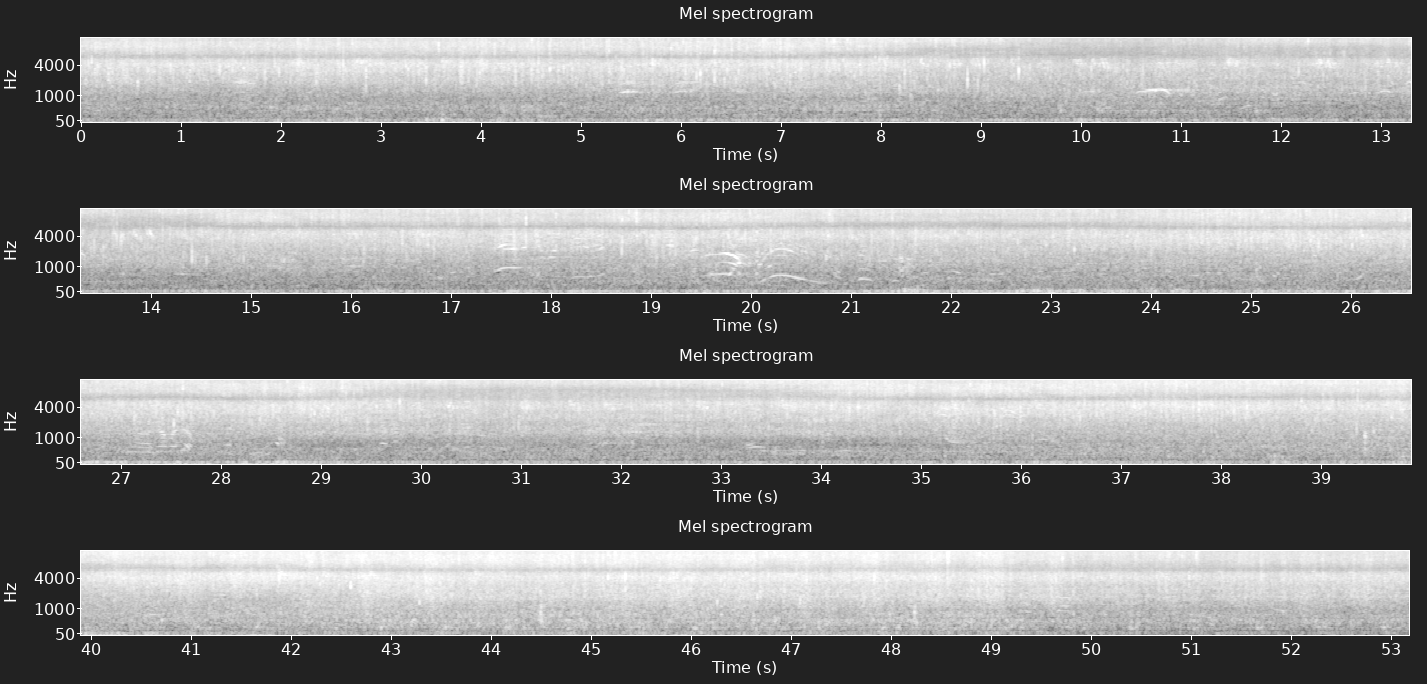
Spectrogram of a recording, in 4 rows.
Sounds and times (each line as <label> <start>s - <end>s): art fountain with moving objects 0.0s - 53.1s
people 0.1s - 53.1s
